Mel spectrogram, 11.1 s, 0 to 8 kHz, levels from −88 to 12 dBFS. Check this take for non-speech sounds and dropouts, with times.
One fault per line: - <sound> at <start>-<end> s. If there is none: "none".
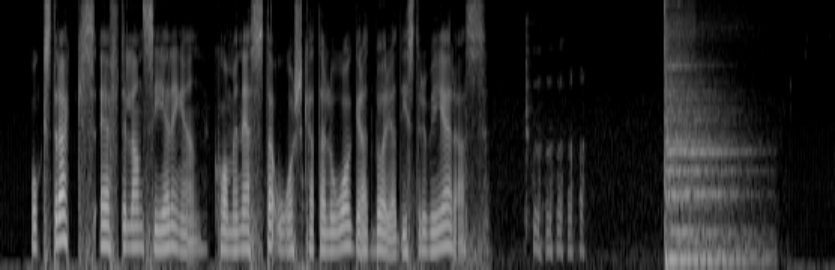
- laugh at 7.0-7.8 s
- thud at 8.8-10.3 s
